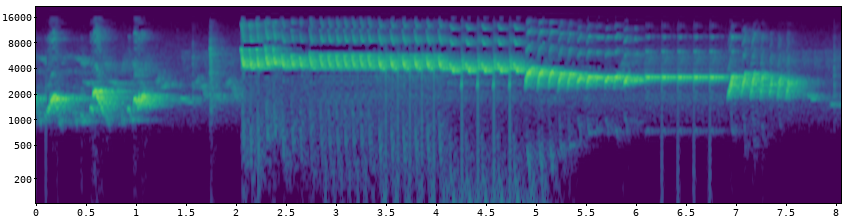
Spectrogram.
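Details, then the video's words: Shama song meant to goad a contest bird into replying: a few short whistled notes, then a long, very fast ringing trill that steps down in pitch partway through and ends with a rising whistled flourish. "shama bird beautiful song performance"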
